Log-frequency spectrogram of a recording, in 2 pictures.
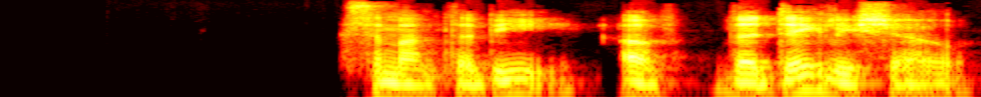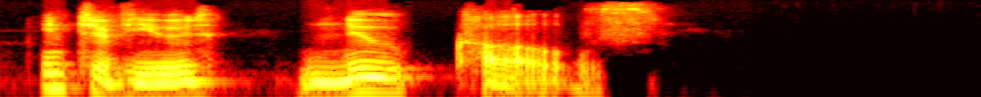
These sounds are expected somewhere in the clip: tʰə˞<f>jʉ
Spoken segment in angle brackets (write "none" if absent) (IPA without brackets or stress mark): v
